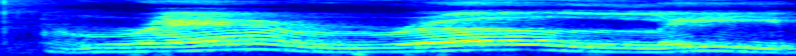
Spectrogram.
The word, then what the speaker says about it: rarely: Porque quando a gente lê em português parece que tem 3 sílabas, né? Rarely, parece que tem 3. Mas na verdade só tem 2 sílabas. Vai ser rarely, rarely. Você não vai pronunciar a letra E que tá no meio. Você não pronuncia.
